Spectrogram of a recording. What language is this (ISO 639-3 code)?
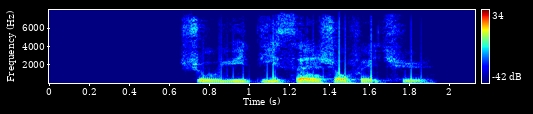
zho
